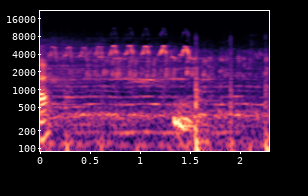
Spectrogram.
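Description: A quick run of high bird chirps, about eight a second, that stops about halfway through, over background music with steady held notes.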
